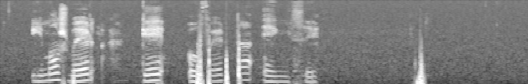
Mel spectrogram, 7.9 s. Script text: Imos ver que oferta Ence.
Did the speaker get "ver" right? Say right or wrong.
right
